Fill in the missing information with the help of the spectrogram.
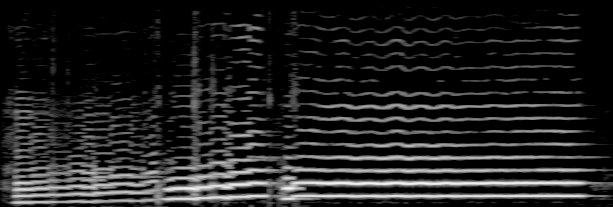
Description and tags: Non-sense sax played like a toy. Recorded mono with dynamic mic over the right hand.
loop, melody, sax, saxophone, soprano, soprano-sax, soprano-saxophone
